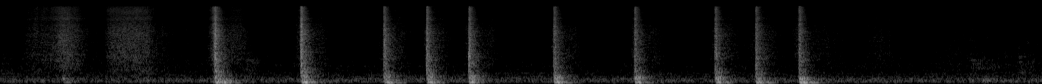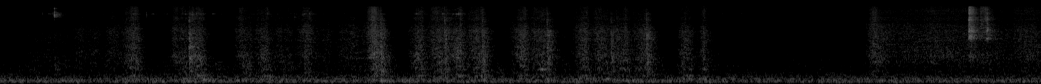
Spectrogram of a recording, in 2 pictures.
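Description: Plastic bags crinkled, rubbed and snapped as a musical composition, starting with a run of sharp, loud rustling bursts in an uneven rhythm, then fading into softer, continuous crackling and scrunching.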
